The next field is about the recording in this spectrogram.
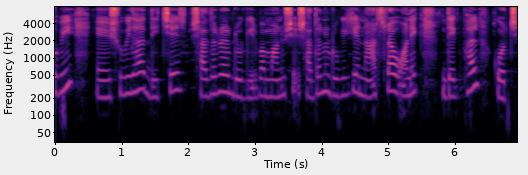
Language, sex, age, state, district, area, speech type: Bengali, female, 18-30, West Bengal, South 24 Parganas, rural, spontaneous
